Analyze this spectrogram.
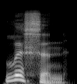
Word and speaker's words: listen: Listen. The T is silent.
